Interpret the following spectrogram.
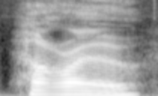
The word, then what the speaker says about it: Hoarau: Now, how do you pronounce his surname? It's Hoarau. Hello. Haru.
